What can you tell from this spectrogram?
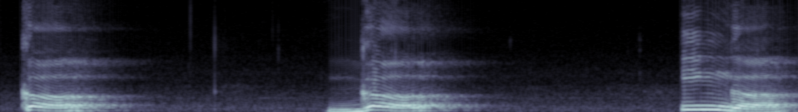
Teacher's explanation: the back part of the tongue touches to the soft palate or the vellum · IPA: /k/ , /g/ , and /ŋ/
